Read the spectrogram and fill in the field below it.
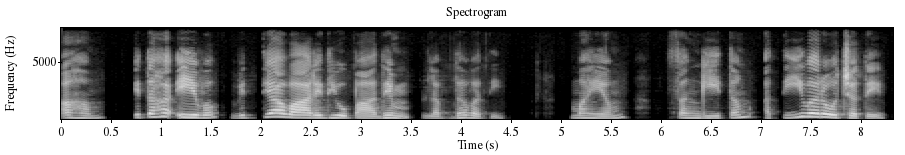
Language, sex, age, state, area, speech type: Sanskrit, female, 30-45, Delhi, urban, spontaneous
